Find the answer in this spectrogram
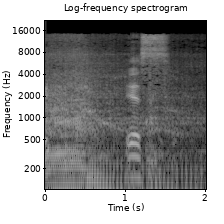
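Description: A gearless scooter's small engine running under throttle, a steady low drone with a slight waver, with a short spoken word about a second in.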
